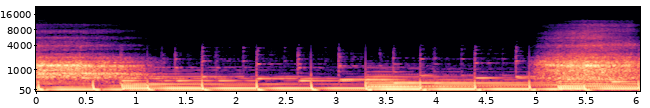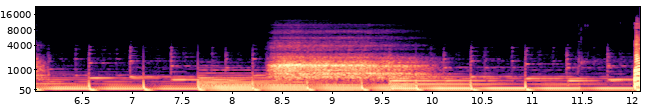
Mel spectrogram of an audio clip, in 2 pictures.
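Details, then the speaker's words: Breathing cycle of a prototype invasive mechanical ventilator developed during COVID-19, controlling tidal volume, pressures, respiratory rate, flow and oxygen percentage. Rhythmic hissing airflow bursts under loud background music. "De esta manera, el ventilador es capaz de replicar el ciclo natural de respiración de un ser humano."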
